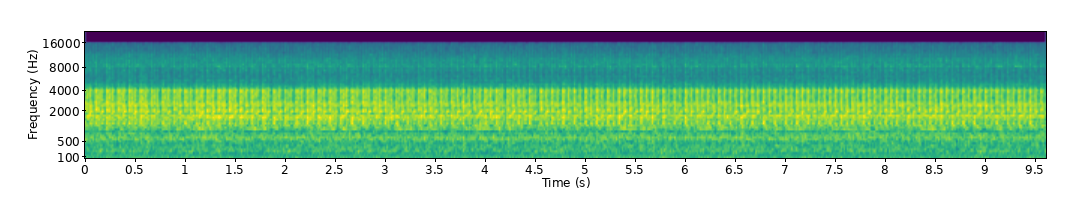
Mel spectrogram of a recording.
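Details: VW Polo sedan, cold start at -7.5 °C after sitting 12 hours. At cold idle a steady tapping knock, about three beats a second, sits above a smooth engine hum; cause unclear.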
